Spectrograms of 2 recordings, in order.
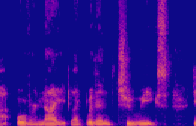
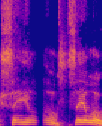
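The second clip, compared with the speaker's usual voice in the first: excited fans; 9 semitones higher, 5 dB louder than usual. Retold or imitated. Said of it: "They're like".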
